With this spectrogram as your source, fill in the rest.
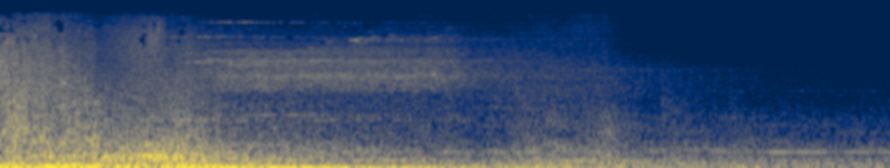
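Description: A triumphant game fanfare rings out and then fades away.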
